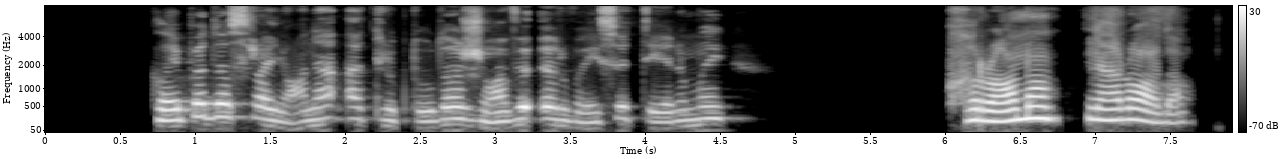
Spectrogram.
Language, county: Lithuanian, Panevėžys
